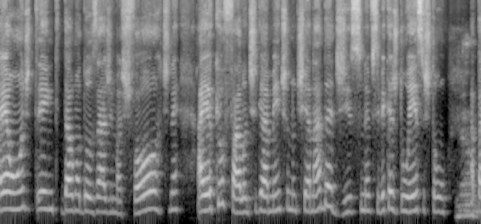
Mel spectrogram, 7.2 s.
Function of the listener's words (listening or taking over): listening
